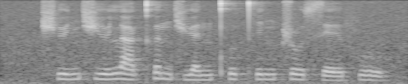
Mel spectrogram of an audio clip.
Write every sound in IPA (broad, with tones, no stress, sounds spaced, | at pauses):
t͡ɕʰ y˧˥ n ɕ y˧˥ l ä˧˥ kʰ ə˥˩ n ɕ ɥ ɛ˧˥ n pʰ u˥˩ t̪ʰ i˥ ŋ ʈ͡ʂ u˥ s e˨˩ ɪ̯ f u˥˩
